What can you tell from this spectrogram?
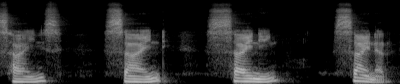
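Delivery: "সাইন্স, সাইন্ড, সাইনিং, সাইনার" with no G before N; word-by-word demo of "সাইন্স, সাইন্ড, সাইনিং, সাইনার", G dropped; silent G. Shown as a demonstration. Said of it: "প্রতিটি শব্দে জি".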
